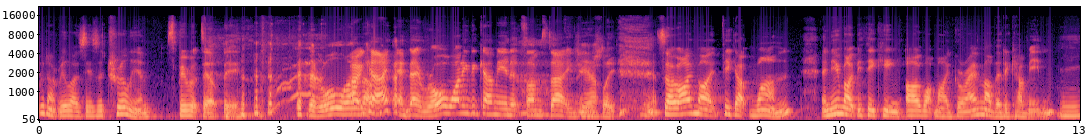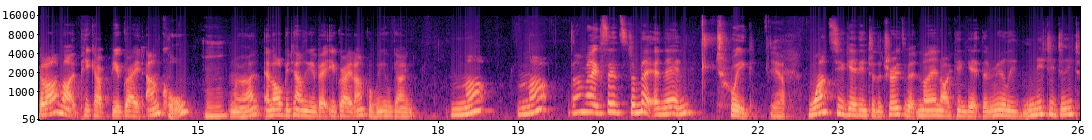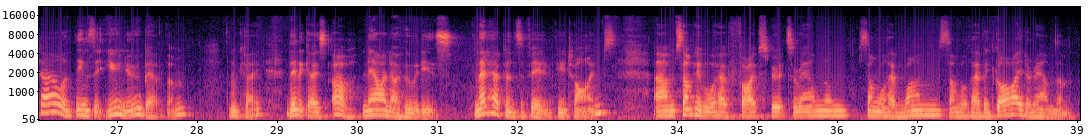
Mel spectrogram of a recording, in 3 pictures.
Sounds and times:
Conversation: 0.0s - 39.0s
Female speech, woman speaking: 0.0s - 39.0s.

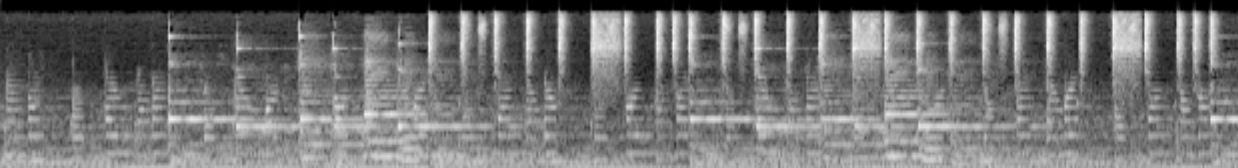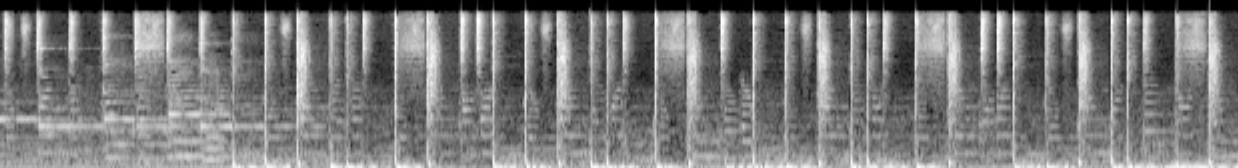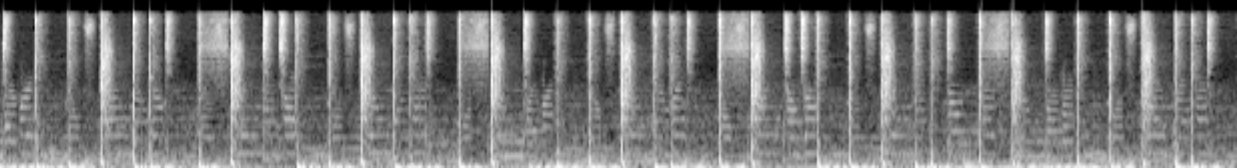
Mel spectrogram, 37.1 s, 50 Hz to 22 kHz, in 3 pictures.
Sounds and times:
Music: 0.0s - 37.1s.

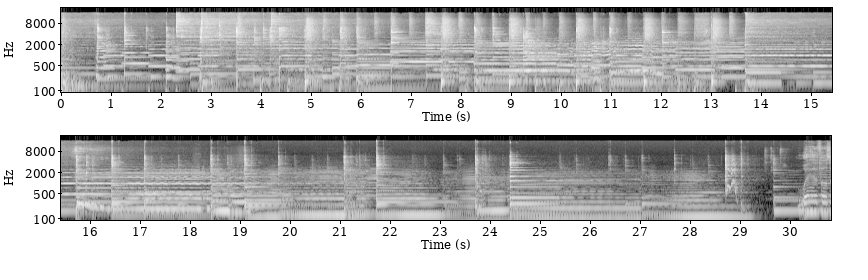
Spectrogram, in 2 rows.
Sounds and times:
Steel guitar, slide guitar: 0.0s - 30.2s.

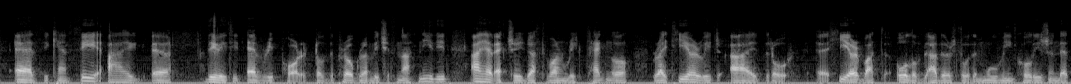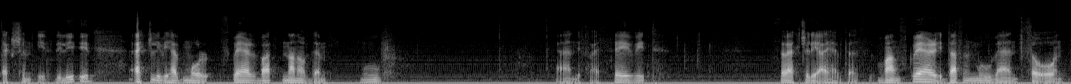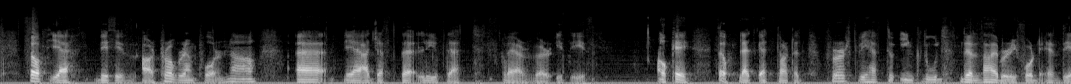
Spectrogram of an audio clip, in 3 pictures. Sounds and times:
Speech: 0.1s - 14.7s, 16.2s - 17.4s, 18.5s - 32.1s.

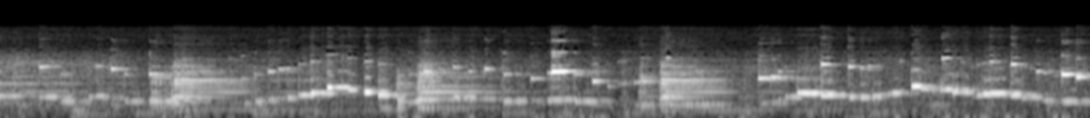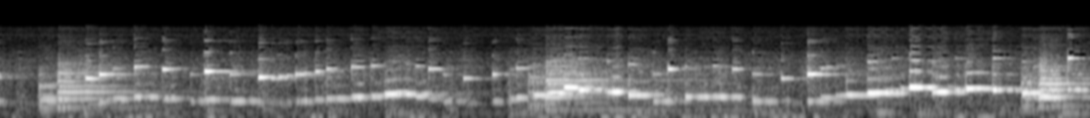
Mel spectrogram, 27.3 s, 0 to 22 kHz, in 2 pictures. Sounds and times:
Music: 0.0s - 27.2s.

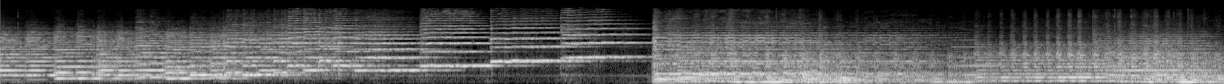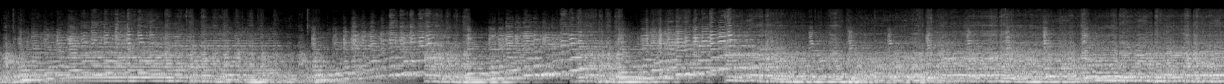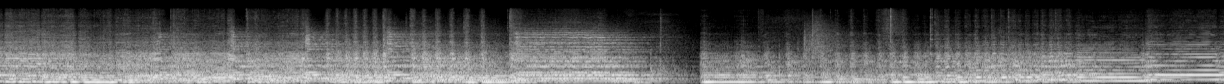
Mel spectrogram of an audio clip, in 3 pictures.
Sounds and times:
Violin, fiddle: 0.0s - 32.2s
Cello: 0.0s - 36.7s
Double bass: 6.5s - 36.7s.

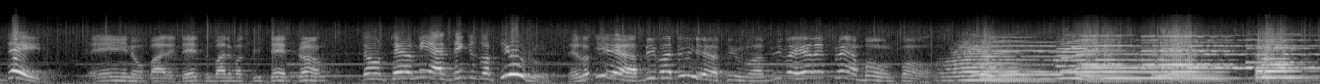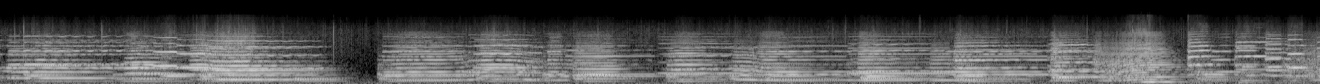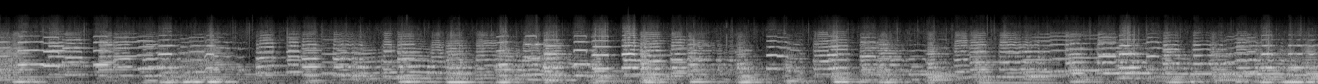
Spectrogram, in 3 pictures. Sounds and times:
Trombone: 9.3s - 39.5s.

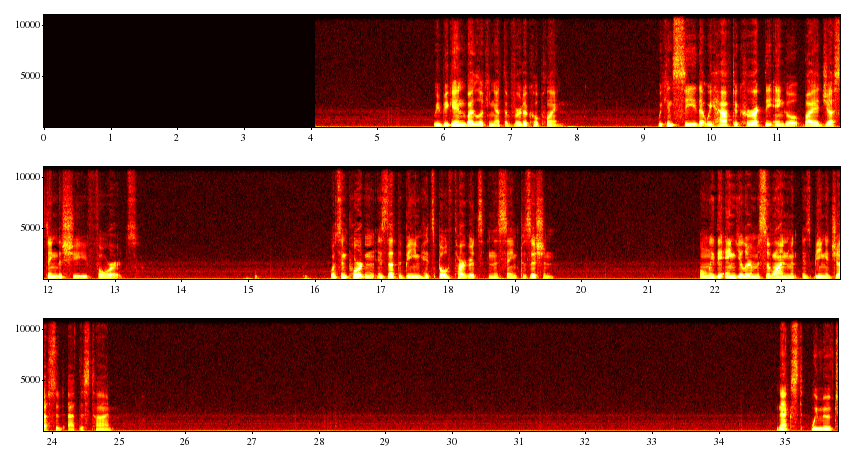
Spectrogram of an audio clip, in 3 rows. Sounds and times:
Speech: 5.8s - 8.0s, 9.2s - 13.4s, 16.2s - 19.7s, 21.8s - 25.0s, 34.8s - 35.7s.

